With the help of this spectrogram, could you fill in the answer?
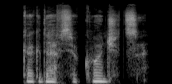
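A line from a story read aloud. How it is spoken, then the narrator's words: Quiet reply. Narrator (Russian): тихо ответила я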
